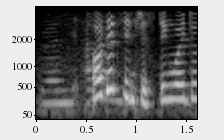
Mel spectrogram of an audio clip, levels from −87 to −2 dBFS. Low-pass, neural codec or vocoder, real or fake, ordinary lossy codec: 3.6 kHz; none; real; none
